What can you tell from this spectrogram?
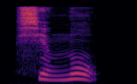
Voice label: "醒目", Chinese

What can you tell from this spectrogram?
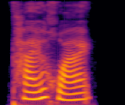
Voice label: "徘徊", Chinese

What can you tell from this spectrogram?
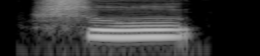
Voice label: "熟", Chinese

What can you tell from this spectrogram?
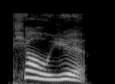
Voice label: "跳跃", Chinese

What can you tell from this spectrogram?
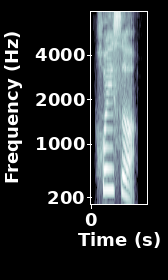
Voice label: "灰色", Chinese

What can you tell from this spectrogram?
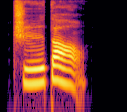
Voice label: "直到", Chinese

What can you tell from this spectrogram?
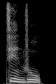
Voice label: "进入", Chinese

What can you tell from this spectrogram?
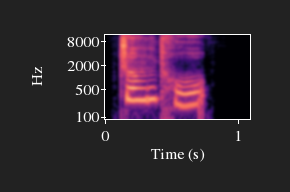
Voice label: "中途", Chinese

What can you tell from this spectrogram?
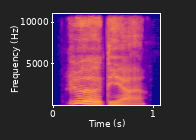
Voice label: "热点", Chinese

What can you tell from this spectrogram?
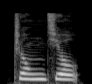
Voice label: "终究", Chinese

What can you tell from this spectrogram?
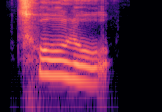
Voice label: "粗鲁", Chinese

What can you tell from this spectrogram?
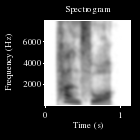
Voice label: "探索", Chinese

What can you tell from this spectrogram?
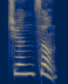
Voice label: "捐赠", Chinese

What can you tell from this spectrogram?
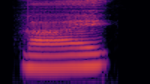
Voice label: "来", Chinese

